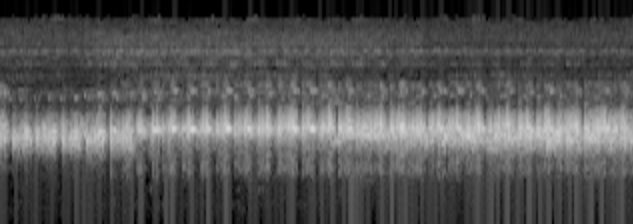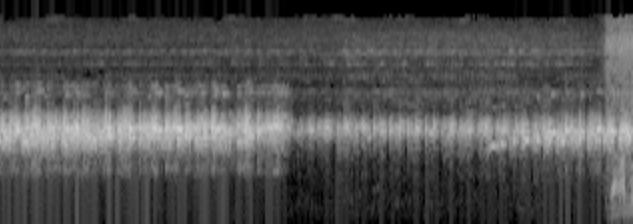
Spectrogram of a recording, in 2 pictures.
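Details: Evening frog chorus at night: rapid, raspy pulsed calls from numerous frogs overlapping continuously, quieter after the middle, ending in an abrupt sharp noise.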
